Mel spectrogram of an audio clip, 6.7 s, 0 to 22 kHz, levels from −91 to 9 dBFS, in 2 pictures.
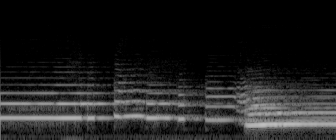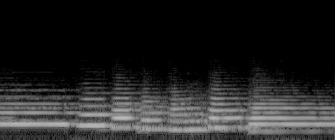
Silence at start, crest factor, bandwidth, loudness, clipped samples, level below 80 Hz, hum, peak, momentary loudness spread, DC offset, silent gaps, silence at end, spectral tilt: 0 s; 14 dB; 3.3 kHz; -26 LUFS; under 0.1%; -70 dBFS; none; -12 dBFS; 7 LU; under 0.1%; none; 0 s; -10 dB/octave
